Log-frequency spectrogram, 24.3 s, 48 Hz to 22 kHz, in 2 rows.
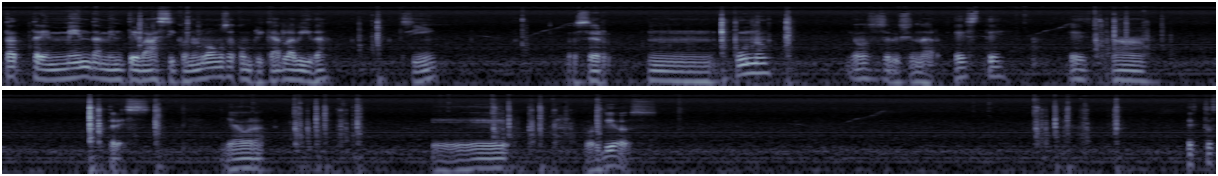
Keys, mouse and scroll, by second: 1.4 Tab, 2.7 middle click, 3.9-5.3 shift+middle drag, 7.2 1, 8.9 alt+shift+click, 10.2 alt+shift+click, 11.2 ctrl+alt+shift+z, 13.1 3, 14.5 alt+shift+click, 15.4 ctrl+alt+shift+z, 16.5 alt+shift+click, 17.5 ctrl+shift+z, 22.0 alt+shift+click, 22.7 z.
